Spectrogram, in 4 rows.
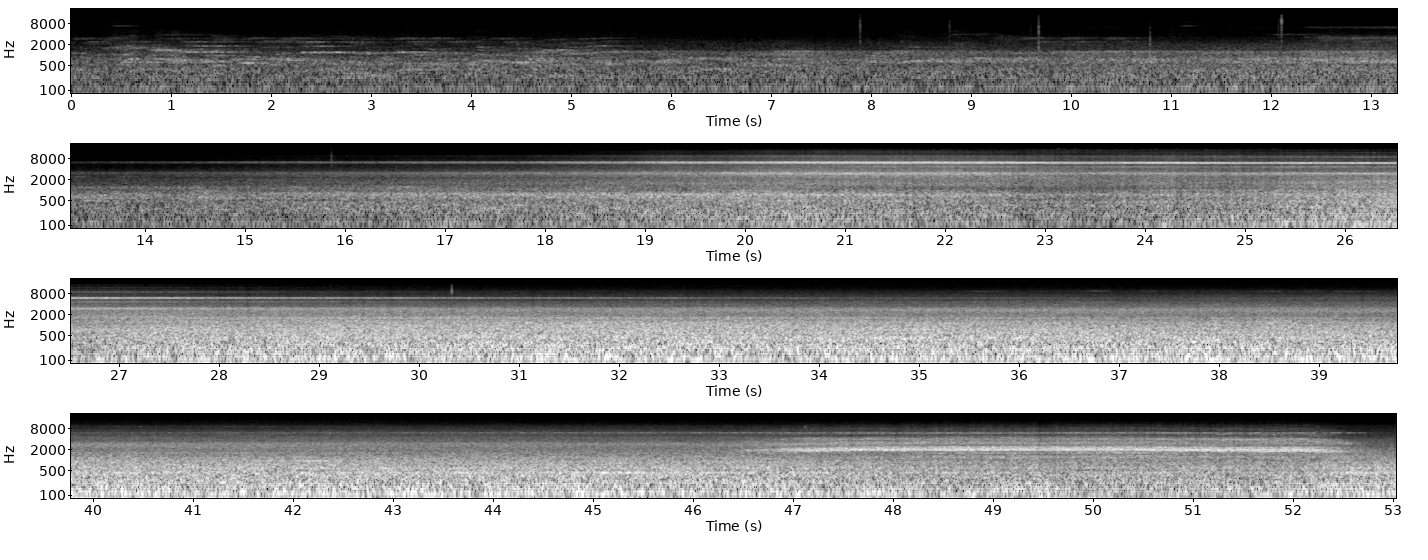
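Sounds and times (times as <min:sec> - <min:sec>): high-pitched whine: 0:12.1 - 0:37.8
electric train running: 0:13.0 - 0:53.0.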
